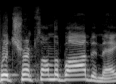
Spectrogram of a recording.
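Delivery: clumsy put-on Aussie twang, high and loud. Taking turns at Australian accents, a bad Australian accent. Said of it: "I do a better Australian than you do".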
